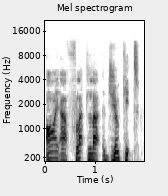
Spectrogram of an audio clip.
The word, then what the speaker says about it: Eyjafjallajökull: I think it's I flatla jokit uh is the pronunciation I believe uh correct.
